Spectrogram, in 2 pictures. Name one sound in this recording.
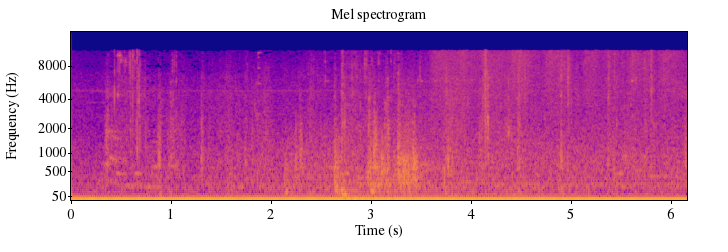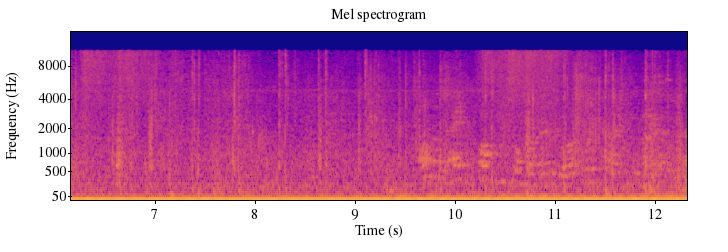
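Footsteps crunch through grass and gravel.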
